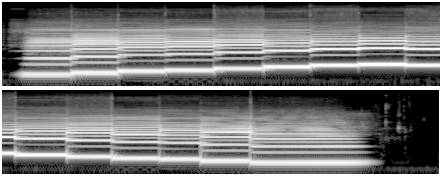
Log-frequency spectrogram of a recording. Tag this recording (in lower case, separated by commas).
woodwind instrument, music, musical instrument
